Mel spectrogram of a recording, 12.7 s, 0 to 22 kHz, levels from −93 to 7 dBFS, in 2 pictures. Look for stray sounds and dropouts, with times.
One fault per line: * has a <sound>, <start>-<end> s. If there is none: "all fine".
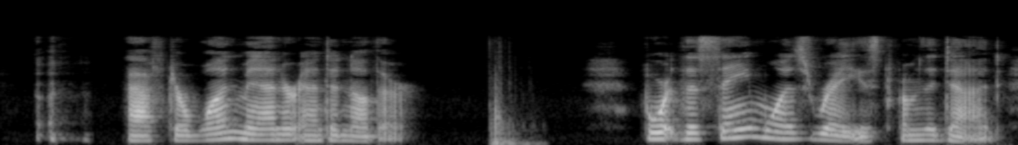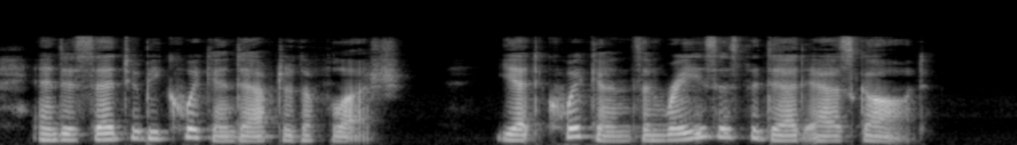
* has a laugh, 0.2-0.6 s
* has a thud, 3.0-3.4 s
